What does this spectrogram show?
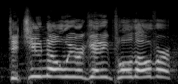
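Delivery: high, loud alarmed question; panicked yell. Retold or imitated. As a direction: yell it at the friend in disbelief. Retold panic at police lights.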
